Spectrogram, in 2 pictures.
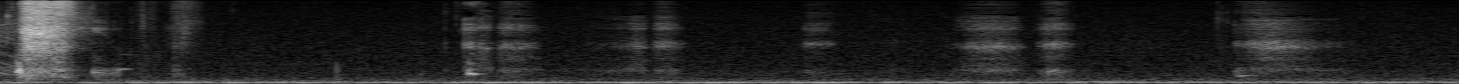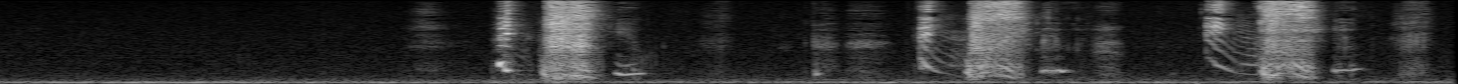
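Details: Female sneezing nonstop just after waking, half-awake: several sharp sneezes with quick gasps and quieter breaths between, nose building up to full strength, in a quiet room; sneezing.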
